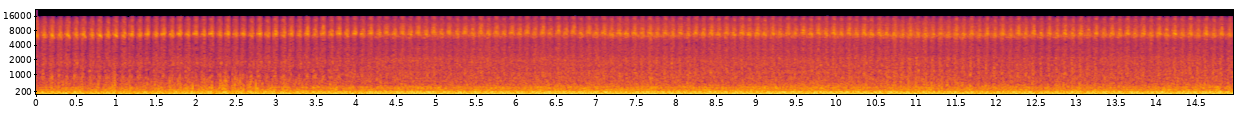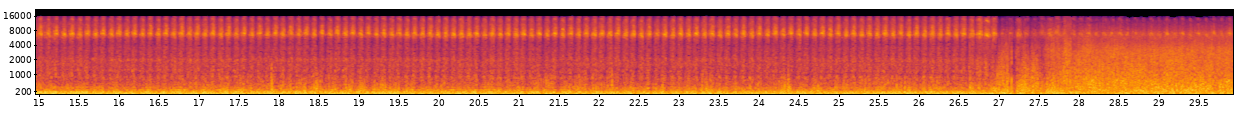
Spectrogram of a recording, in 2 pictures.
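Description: Gyrocopter engine idling steadily in flight, heard from inside the open cockpit with wind noise. Near the end the sound changes abruptly to a rougher rush of wind as the engine tones drop away.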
